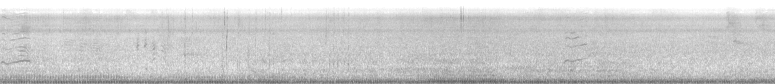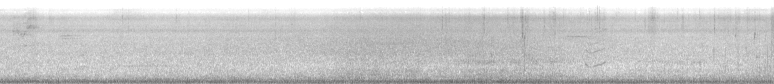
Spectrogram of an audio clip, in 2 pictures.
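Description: Steady low rumble of distant motor traffic, with a few faint short chirps scattered through it.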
